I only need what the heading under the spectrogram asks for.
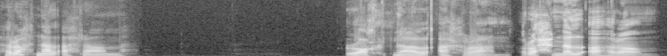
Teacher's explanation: because ruhna ends with an ah sound, a vowel sound, the I drops out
